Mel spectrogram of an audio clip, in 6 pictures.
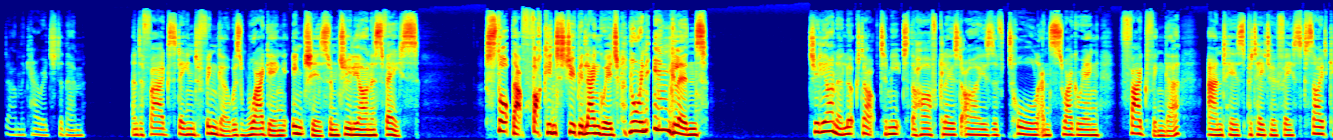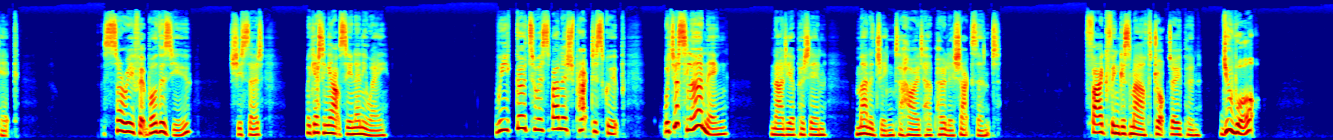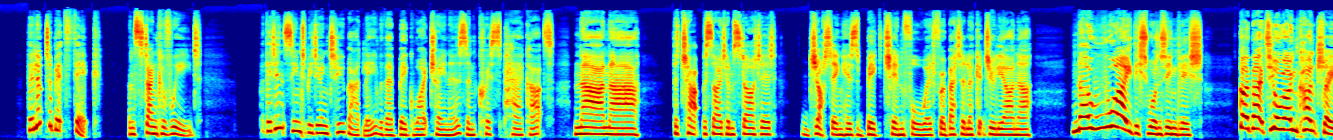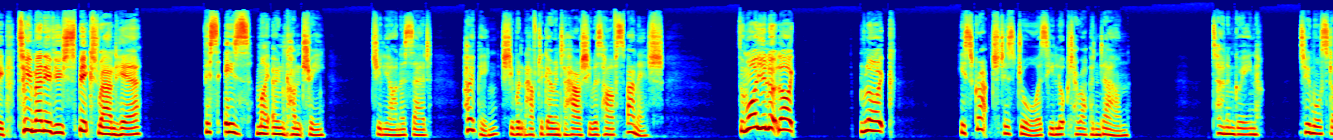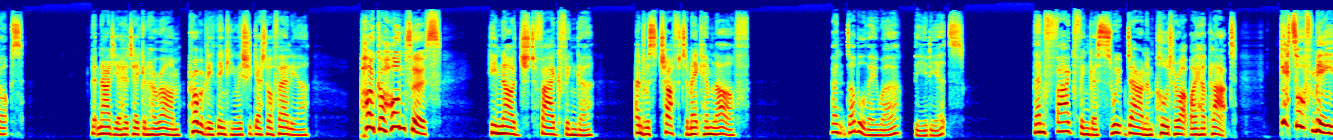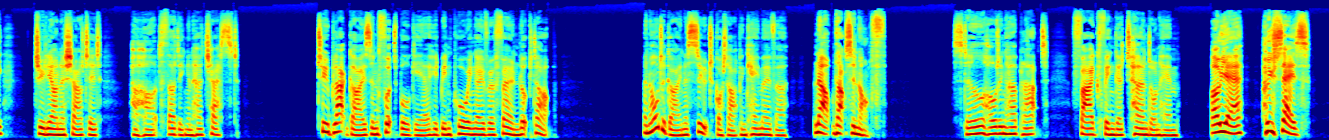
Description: Audiobook The Spanish house written by Cherry Radford.
Ukázka z knihy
